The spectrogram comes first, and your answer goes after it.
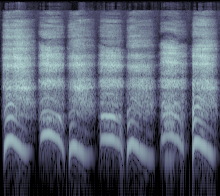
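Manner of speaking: long exhausted sigh; long panting sigh. Acted. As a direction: heave it out spent. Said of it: "I'm just, like".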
